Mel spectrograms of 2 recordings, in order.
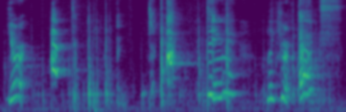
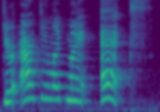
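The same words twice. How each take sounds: First: Mocking mimic. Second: Said in the usual way. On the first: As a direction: parrot the son back teasingly. Mom mimics son's complaint. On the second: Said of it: "echoed mockingly".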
